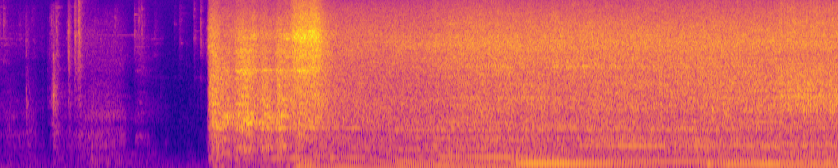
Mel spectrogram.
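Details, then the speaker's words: Jeep Wrangler after repair: a leaking vacuum hose at the manifold fitting near the valve cover was sealed with heat shrink. It cranks, catches and settles to a smooth, steady idle without hissing or hunting. Normal idle. "pretty good sounds a heck of a lot better"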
